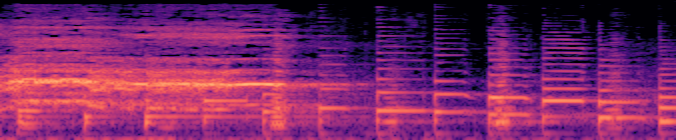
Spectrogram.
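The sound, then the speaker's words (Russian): A rooster gives a loud, drawn-out crow, followed by a run of short, clipped clucking notes in a quick, even rhythm. “Тотчас приросла петушиная голова обратно, и петух закукарекал.”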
